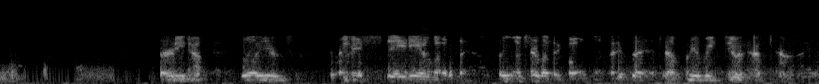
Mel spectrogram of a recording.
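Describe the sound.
A radio call-in show's caller speaks through a thin, band-limited phone line while the caller's own radio in the background replays the broadcast on a delay, so the voices overlap and echo in a muddled, continuous stream.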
